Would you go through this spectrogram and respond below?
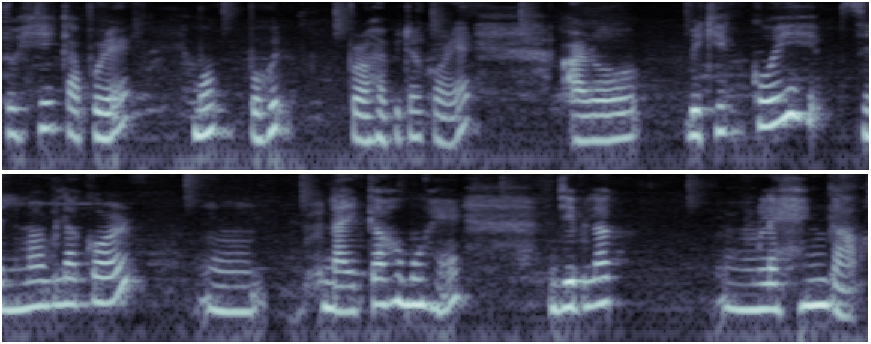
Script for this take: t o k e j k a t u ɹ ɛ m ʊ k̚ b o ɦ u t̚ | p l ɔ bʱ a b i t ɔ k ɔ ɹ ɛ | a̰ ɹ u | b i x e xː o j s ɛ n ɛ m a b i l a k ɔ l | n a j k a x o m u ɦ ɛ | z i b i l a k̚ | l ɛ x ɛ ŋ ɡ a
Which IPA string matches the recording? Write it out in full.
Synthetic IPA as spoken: t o x e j k a p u ɹ ɛ m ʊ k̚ b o ɦ u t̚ | p ɹ ɔ bʱ a b i t ɔ k ɔ ɹ ɛ | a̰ ɹ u | b i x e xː o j s i n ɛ m a b i l a k ɔ ɹ | n a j k a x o m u ɦ ɛ | z i b i l a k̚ | l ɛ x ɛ ŋ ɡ a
